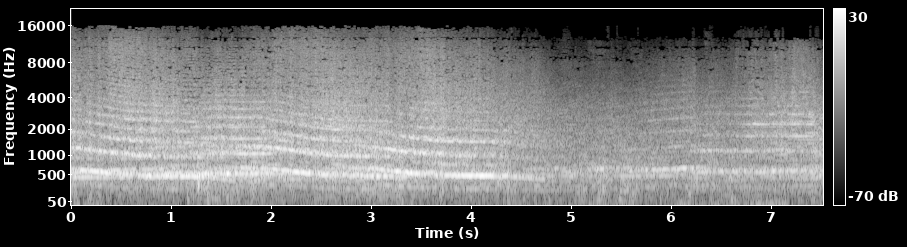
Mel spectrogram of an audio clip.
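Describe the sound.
Formula One cars from 2012 howling through the final lap at the end of a race, heard from the terrace above the garages; a loud, high-pitched wavering engine whine whose level drops somewhat after about four seconds.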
